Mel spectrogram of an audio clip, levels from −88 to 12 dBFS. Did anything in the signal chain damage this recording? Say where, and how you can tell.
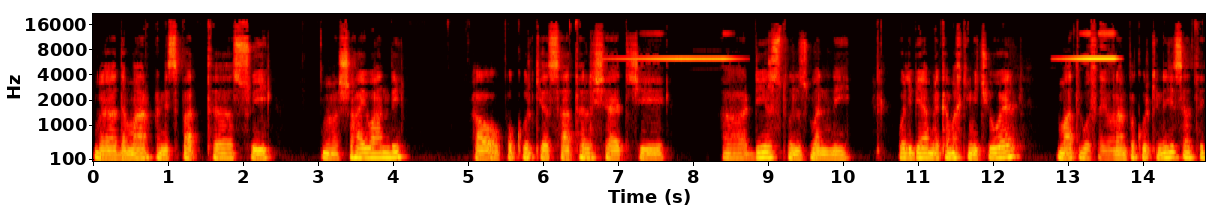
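Yes. A piercing 6.2 kHz squeal swells after "کورکی یی ساتل" (6.70 to 8.75 s, roughly 1.5 s build, near speech level) and returns after "مخکی می چی وویل" (12.76 to 13.73 s, half-second build, about 10 dB above speech). This is loudspeaker feedback squeal in the acoustic and analogue path. The microphone picks up its own loudspeaker, and at 6.2 kHz the loop gain exceeds one, so that tone regenerates.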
